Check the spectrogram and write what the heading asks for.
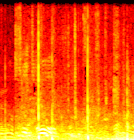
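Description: A basketball bouncing and sneakers hitting an outdoor concrete court, heard as several sharp, irregular knocks, with a brief shout from a player about half a second in.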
